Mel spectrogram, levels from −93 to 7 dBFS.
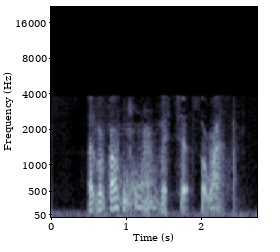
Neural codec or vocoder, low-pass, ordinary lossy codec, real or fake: autoencoder, 22.05 kHz, a latent of 192 numbers a frame, VITS, trained on many speakers; 7.2 kHz; AAC, 16 kbps; fake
